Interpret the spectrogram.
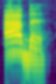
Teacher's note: Kaftimizni tutamiz. Ab hech qanday havo urilmasa, jarangdor harf hisoblanadi. Jarangli, ya'ni jahr.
